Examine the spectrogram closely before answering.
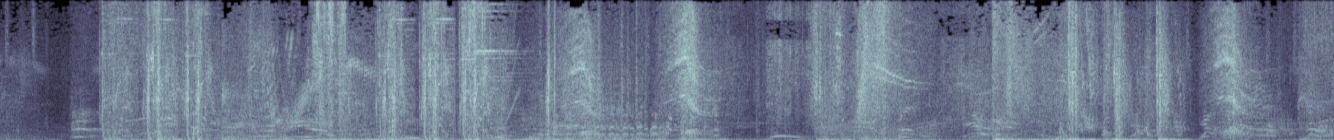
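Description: Magic blasts crackle and whoosh in bursts.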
